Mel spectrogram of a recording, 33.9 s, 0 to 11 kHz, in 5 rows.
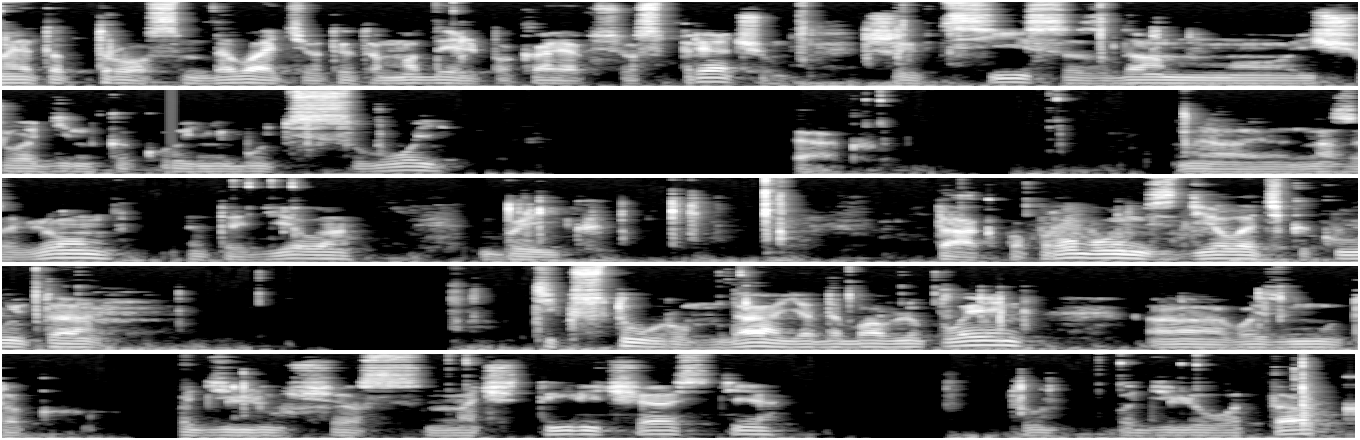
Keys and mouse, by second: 2.2-4.1 drag, 4.3 shift+c, 4.9-6.8 middle drag, 8.6 m, 11.1-12.1 right drag, 14.7-18.0 drag, 18.3 middle click, 19.2 KP_7, 20.7-21.6 shift+middle drag, 22.6 shift+a, 24.8 middle drag, 25.3 Tab, 26.7 ctrl+r, 28.3 w, 32.2 ctrl+r.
